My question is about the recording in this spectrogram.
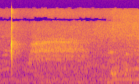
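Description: A single sharp click a fraction of a second in, followed by faint background voices over a low steady room hum.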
